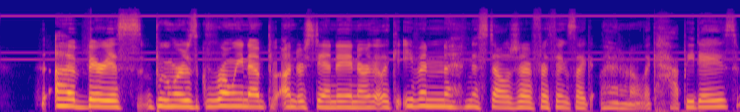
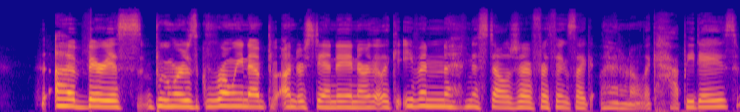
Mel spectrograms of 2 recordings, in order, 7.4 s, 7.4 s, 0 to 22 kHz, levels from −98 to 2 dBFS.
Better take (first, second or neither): second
